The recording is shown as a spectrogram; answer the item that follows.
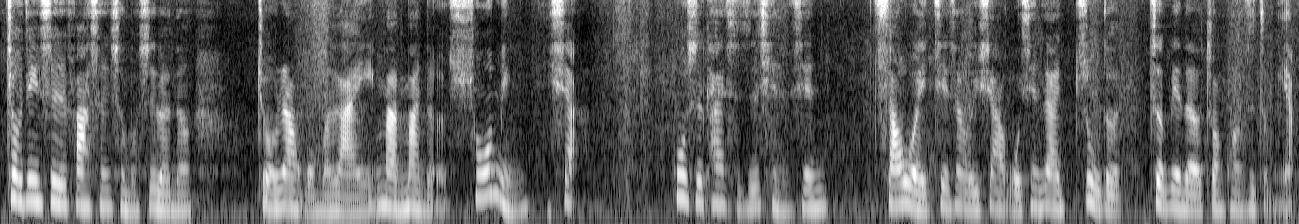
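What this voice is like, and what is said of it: Quiet, lowered speaking voice. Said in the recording (Chinese): “我现在讲话有点小声...所以我讲话声音会压的比较低”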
